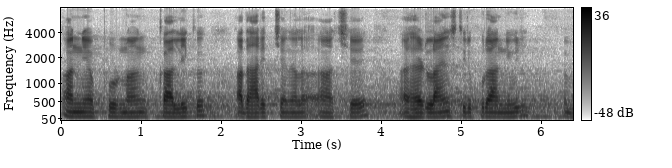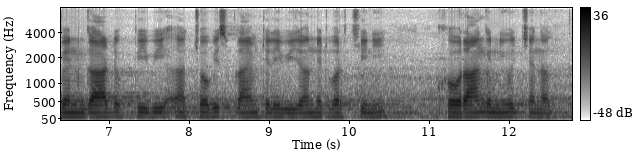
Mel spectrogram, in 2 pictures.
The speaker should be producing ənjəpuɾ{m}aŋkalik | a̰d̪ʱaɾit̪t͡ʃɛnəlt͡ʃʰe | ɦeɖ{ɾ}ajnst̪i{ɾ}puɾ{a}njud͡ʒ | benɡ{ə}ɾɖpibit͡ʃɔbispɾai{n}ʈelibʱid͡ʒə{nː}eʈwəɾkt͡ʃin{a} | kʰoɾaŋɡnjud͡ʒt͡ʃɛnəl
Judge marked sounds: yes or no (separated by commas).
no, no, yes, yes, no, no, yes, no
